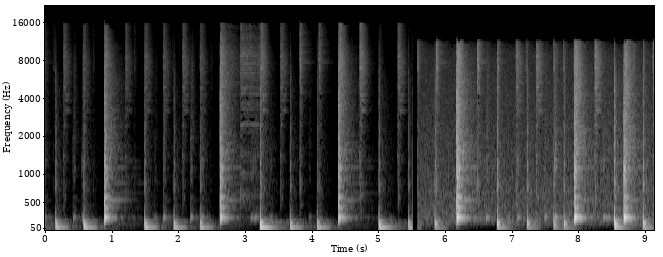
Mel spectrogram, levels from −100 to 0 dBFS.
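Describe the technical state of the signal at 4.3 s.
The music runs intact at 4.3 s, with no audible fault at that moment.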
